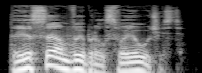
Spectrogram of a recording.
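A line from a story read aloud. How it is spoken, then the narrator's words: Calm bass voice. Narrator (Russian): спокойным басом произнес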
